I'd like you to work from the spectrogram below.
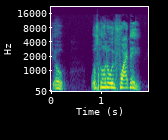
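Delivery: put-on very high, very loud, terrible Haitian accent. Acting out the wife's half-Haitian family calling about Friday, in a terrible Haitian accent. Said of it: "that was a terrible Haitian accent".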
